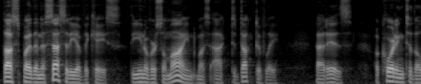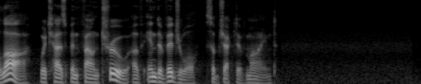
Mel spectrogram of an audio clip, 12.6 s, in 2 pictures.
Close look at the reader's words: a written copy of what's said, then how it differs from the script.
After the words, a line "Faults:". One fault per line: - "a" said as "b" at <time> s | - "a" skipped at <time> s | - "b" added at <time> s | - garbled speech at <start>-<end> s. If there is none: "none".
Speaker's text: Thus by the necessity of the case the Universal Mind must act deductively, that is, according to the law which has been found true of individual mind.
Thus by the necessity of the case the Universal Mind must act deductively, that is, according to the law which has been found true of individual subjective mind.
Faults:
- "subjective" added at 9.4 s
